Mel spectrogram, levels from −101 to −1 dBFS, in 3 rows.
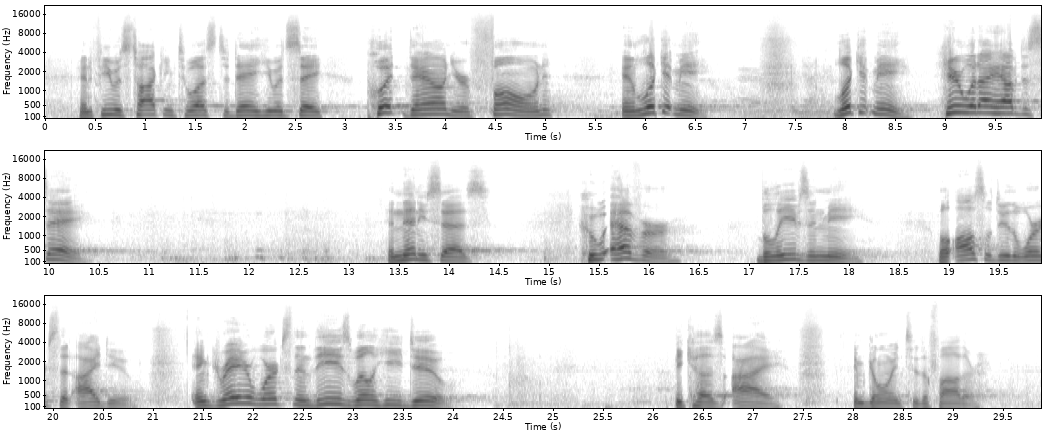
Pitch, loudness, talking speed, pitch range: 155 Hz, -43 LUFS, 120 wpm, 140-190 Hz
